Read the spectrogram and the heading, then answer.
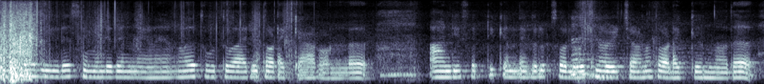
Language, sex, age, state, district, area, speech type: Malayalam, female, 30-45, Kerala, Kottayam, rural, spontaneous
